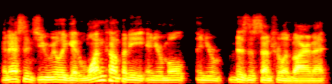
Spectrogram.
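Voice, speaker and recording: Guy doing a product demo, lowish voice, conversational explaining w little pauses, kinda dull lo-fi sound. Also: darkish tone. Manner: explanatory, conversational, pausing mid-phrase. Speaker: software director giving a product demo. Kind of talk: live software demo presentation. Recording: dull, muffled lo-fi audio.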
